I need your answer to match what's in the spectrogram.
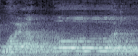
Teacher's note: menaikkan intonasi ketika bertemu di lam tasdid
